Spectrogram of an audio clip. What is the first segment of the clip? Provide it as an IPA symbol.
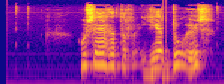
h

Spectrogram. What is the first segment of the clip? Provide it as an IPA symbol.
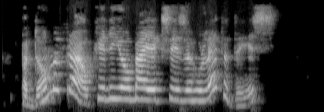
p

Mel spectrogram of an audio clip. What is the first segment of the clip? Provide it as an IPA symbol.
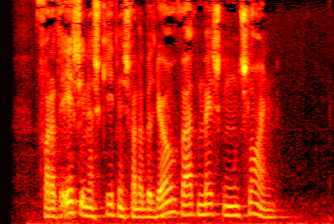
f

